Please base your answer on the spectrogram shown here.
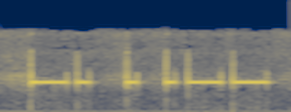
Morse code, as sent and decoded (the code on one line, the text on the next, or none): -. .--
NEW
